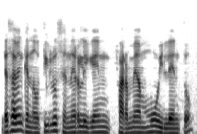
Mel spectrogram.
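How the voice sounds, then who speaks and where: A man's voice: mid-range voice, fairly quick, muffled recording. A man with a sore throat, casually commentating his own gameplay and often repeating phrases. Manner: relaxed, repeats phrases, chatty.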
